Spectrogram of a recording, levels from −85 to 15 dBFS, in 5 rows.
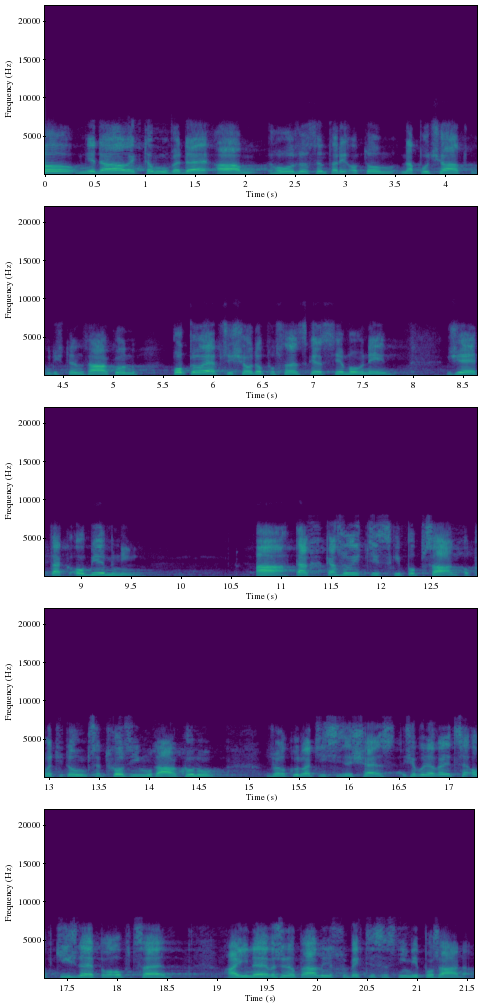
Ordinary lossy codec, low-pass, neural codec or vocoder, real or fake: Opus, 24 kbps; 7.2 kHz; codec, 16 kHz, 4 kbps, FunCodec, trained on LibriTTS, 50 frames a second; fake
